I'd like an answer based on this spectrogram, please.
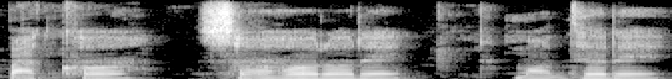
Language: Odia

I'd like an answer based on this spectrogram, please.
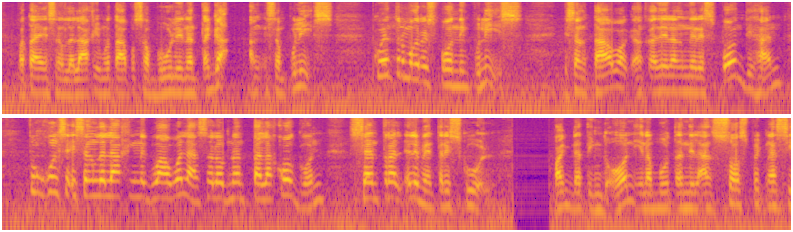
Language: Filipino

